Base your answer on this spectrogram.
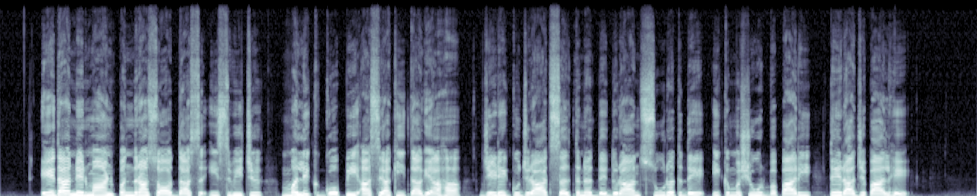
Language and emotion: Dogri, neutral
